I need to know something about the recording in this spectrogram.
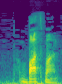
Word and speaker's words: Batman: She lives in Batman. Batman, actually, is how it's pronounced.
